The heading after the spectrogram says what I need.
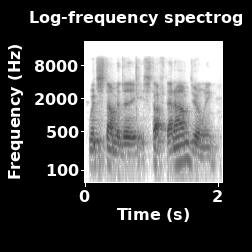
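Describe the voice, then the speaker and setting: A man who is a doctor hosts a health podcast in a fairly low voice. He talks with warm enthusiasm, stumbling over repeated words as he wraps up the conversation. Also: animated, moderate pace. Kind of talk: casual interview talk.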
